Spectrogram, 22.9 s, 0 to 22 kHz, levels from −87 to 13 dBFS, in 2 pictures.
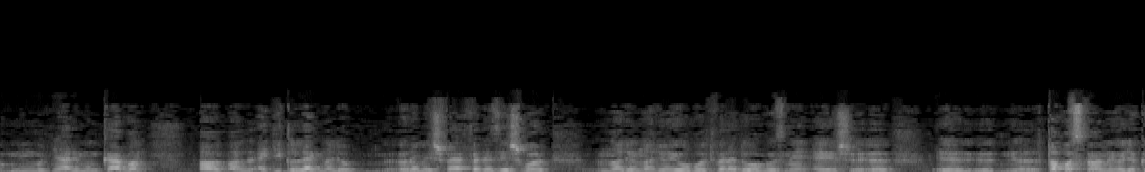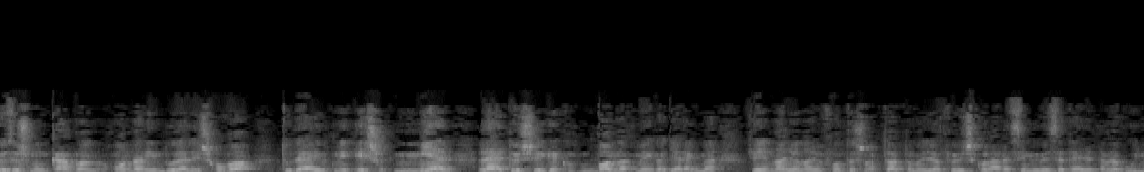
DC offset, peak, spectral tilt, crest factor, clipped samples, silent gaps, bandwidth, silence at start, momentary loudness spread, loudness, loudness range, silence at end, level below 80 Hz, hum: under 0.1%; -12 dBFS; -2.5 dB/octave; 20 dB; under 0.1%; none; 10.5 kHz; 0 s; 9 LU; -31 LUFS; 3 LU; 0 s; -80 dBFS; none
